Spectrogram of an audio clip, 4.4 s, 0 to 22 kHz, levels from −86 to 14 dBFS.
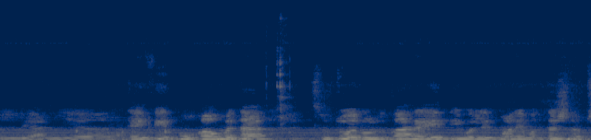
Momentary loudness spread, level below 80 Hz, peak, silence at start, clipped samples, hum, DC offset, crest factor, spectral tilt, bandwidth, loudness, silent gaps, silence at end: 11 LU; -76 dBFS; -22 dBFS; 0 s; under 0.1%; none; under 0.1%; 14 dB; -5.5 dB/octave; 13 kHz; -38 LUFS; none; 0 s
